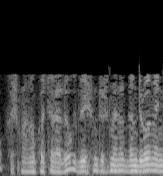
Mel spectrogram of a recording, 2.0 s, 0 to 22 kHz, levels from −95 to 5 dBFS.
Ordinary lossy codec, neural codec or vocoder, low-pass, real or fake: AAC, 16 kbps; none; 10.8 kHz; real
